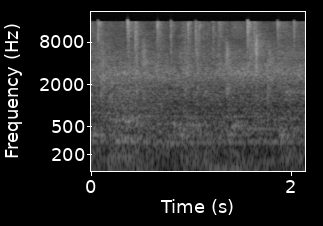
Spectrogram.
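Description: Jump rope ticking against the gym floor in a steady rhythm of about two to three strikes a second, over a steady low hum.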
